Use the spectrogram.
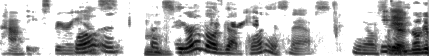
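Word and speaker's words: Siereveld: Sierreveld. I always want to say Severveld, and that's not. There's not 2 V's there, so I always mispronounce it.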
